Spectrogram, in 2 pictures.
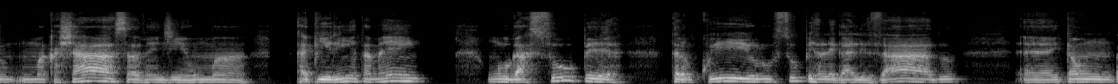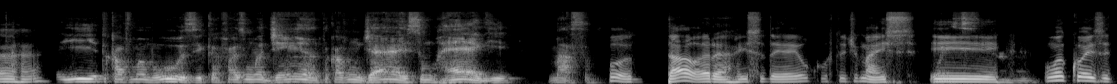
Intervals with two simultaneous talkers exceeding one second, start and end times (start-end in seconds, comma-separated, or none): none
